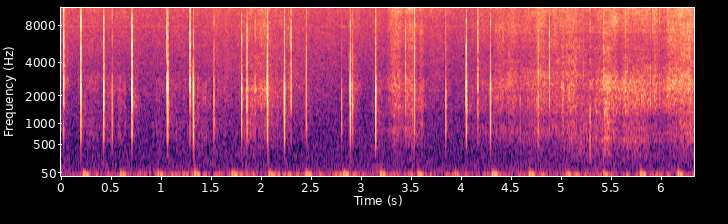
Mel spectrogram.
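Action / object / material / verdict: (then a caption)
tap / small cardboard gift box / cardboard / none. Long speckled acrylic nails tap and scratch a small, hollow orange cardboard gift box held in both hands. Quick, dry, clicky taps come in an irregular, brisk rhythm with no ring. They mix with a soft, papery scratching that grows toward the end over a low background rumble.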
